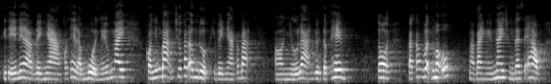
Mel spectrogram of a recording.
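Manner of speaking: usual speaking voice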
